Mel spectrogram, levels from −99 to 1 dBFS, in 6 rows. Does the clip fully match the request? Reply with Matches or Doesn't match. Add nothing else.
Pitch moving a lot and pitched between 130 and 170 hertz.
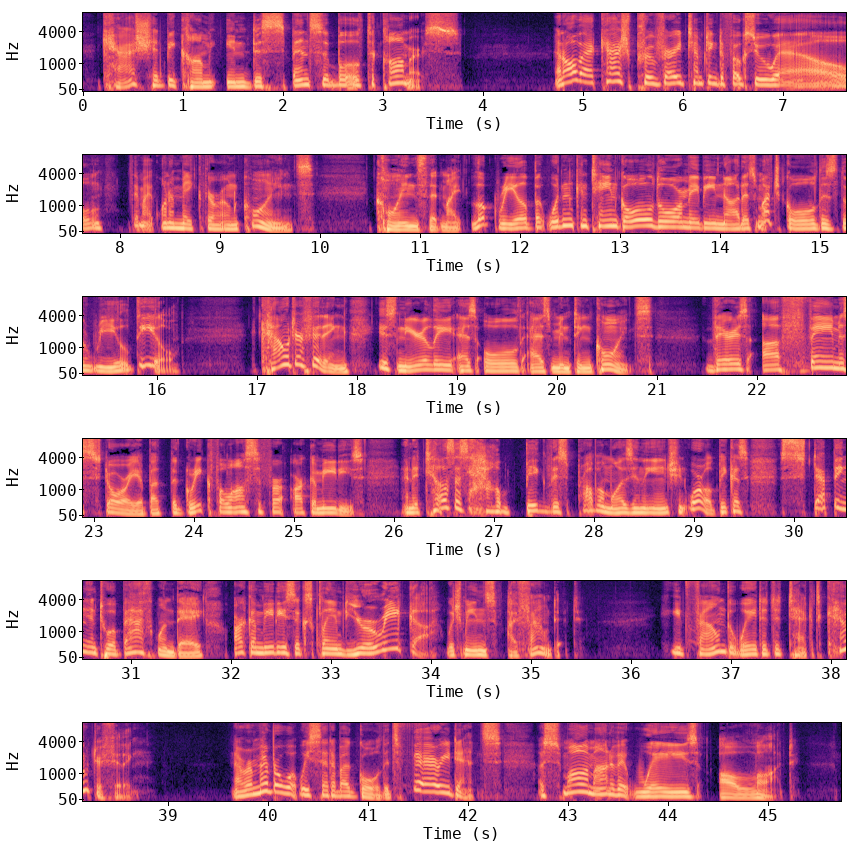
Matches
